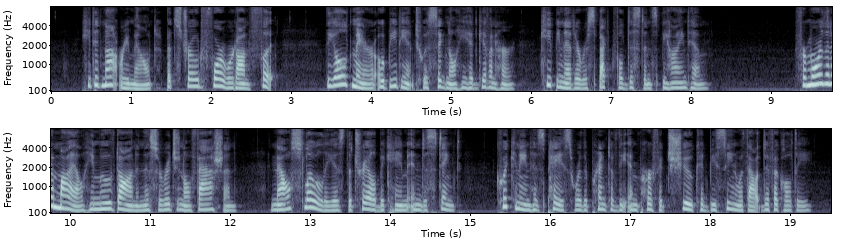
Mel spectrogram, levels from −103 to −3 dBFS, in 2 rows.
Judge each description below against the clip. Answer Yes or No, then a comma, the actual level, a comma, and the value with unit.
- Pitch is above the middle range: No, medium, 180 Hz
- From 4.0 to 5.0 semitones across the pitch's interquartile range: Yes, average, 4.7 semitones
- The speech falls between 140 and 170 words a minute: No, average, 190 wpm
